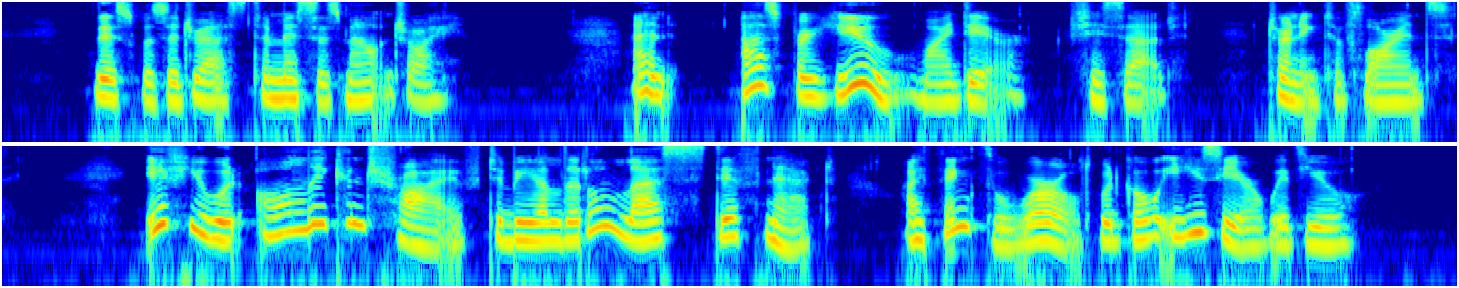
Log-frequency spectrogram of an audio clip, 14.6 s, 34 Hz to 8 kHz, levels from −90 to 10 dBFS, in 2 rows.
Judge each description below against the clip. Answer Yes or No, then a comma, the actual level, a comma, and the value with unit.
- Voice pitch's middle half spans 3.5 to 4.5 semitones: No, wide, 5.5 semitones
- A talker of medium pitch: No, high, 200 Hz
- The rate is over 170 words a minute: No, average, 155 wpm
